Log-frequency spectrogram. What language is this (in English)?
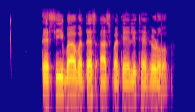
Phalura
